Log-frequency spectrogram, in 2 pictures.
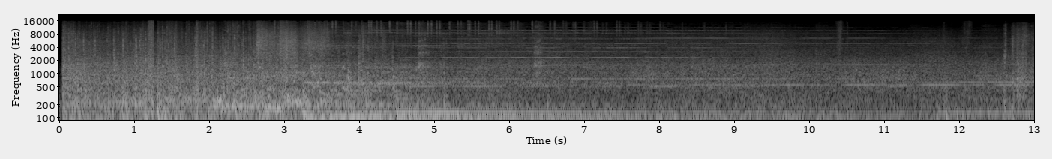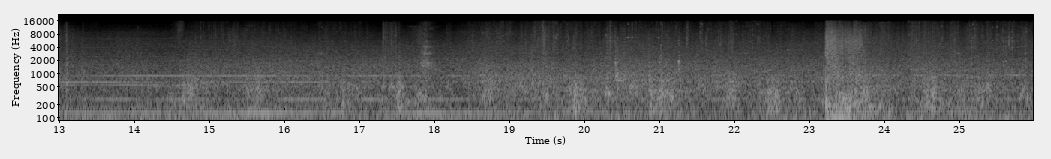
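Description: Wooden planks crash and clatter as they break apart.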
